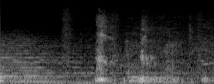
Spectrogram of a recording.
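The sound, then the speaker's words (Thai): A hungry lion growls and snarls while tearing into a deer it has caught: low, rough rumbles with a few louder bursts near the middle, with no one talking. “ราชสีเมื่อจะคุกกวางได้ ก็กินอย่างมูมามด้วยความหิว”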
